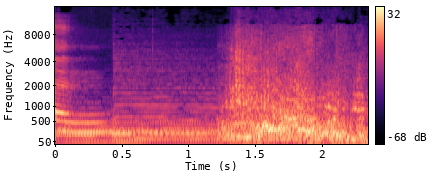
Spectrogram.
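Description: A lion roaring, a rough growling sound effect that starts about a second and a half in, over steady children's background music.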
